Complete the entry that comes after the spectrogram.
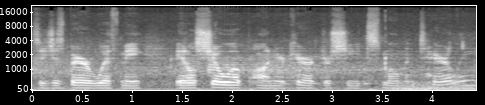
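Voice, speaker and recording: A man's voice: mid-range voice, steady tone, normal speed. A man acting as game master, talking casually and hesitantly as he explains the rules of a tabletop game over a voice call. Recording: distant mic with faint noise.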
